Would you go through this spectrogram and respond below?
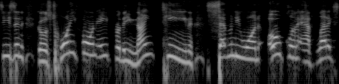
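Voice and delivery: high-pitched, excited winner announcement; game-show announcer. Real, not acted. Host revealing the trivia winner and answer, in high announcer voice.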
